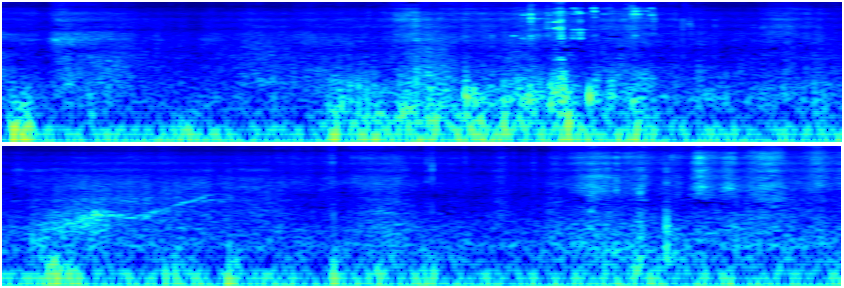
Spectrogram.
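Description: Snow-covered cardboard being shifted by a gloved hand in a dumpster: soft rustling and crunching, with two brief scraping bursts, about three seconds in and near the end, over a low rumble.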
